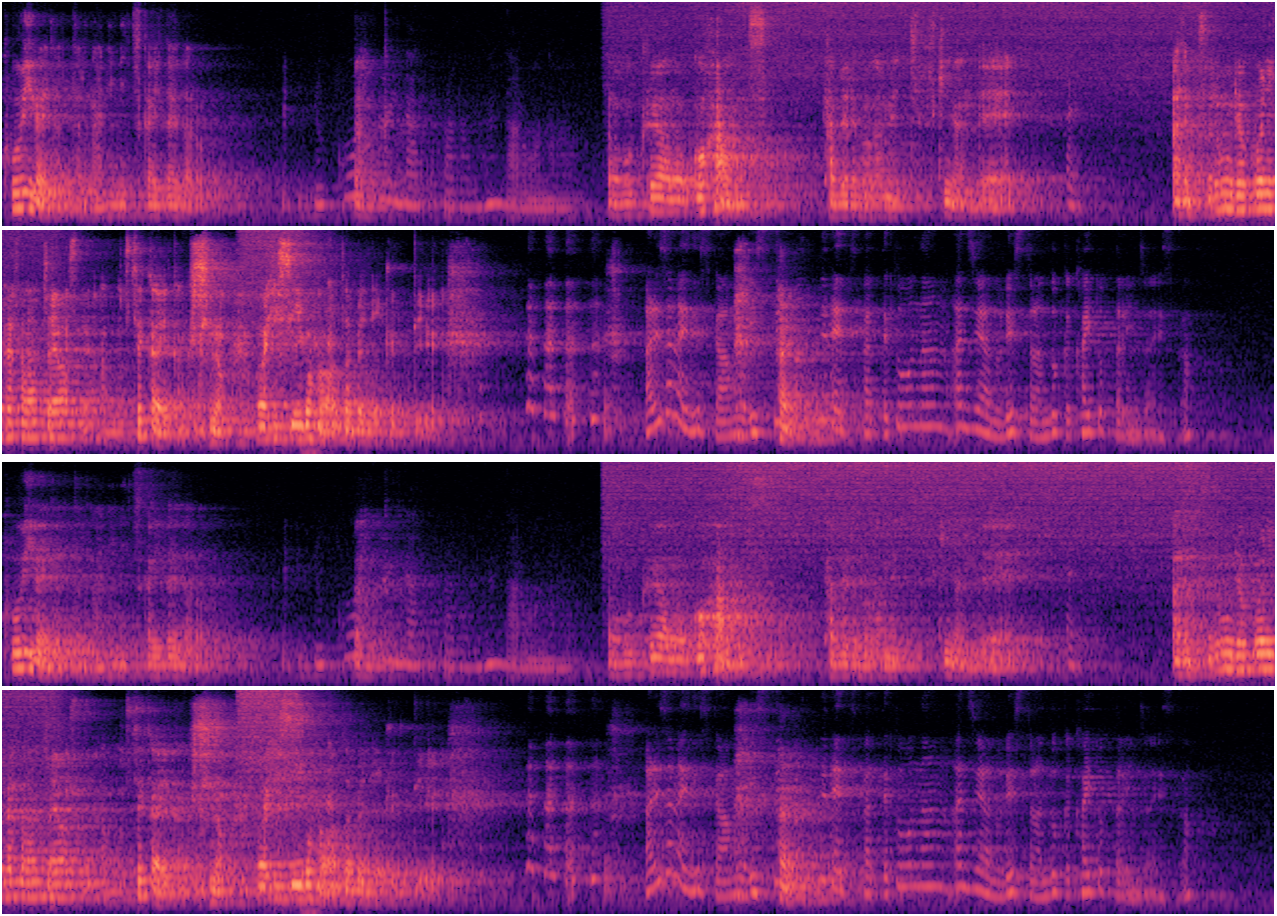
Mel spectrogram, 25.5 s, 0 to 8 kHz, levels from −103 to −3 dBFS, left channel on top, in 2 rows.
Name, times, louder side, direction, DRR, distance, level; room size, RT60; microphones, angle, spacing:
voice 1, 0.0-1.9 3.5-3.7 6.1-7.6 8.2-9.0 9.4-10.1 11.7-17.6 18.8-18.9 20.0-20.2 20.5-20.7, left 2 dB, 60° left, 4 dB, 1.4 m, -34 dB
voice 2, 3.1-5.8 8.8-9.0 10.6-10.8 14.5-14.8 15.7-16.1 18.0-18.8 19.1-24.6, left 2 dB, 15° left, 6 dB, 0.5 m, -46 dB
sound 1, 6.0-13.4 15.0-15.7, right 7 dB, 55° right, 1.9 m, -46 dB
25.5 x 9.9 x 5.1 m, 2.3 s
head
